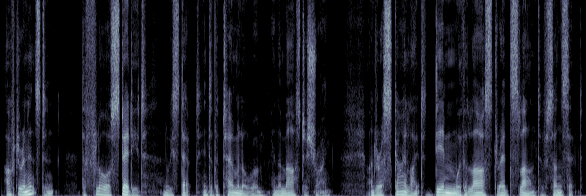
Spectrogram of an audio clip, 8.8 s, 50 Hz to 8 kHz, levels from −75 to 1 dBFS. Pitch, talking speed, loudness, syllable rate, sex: 90 Hz, 185 wpm, -22 LUFS, 5.5 syllables/s, male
